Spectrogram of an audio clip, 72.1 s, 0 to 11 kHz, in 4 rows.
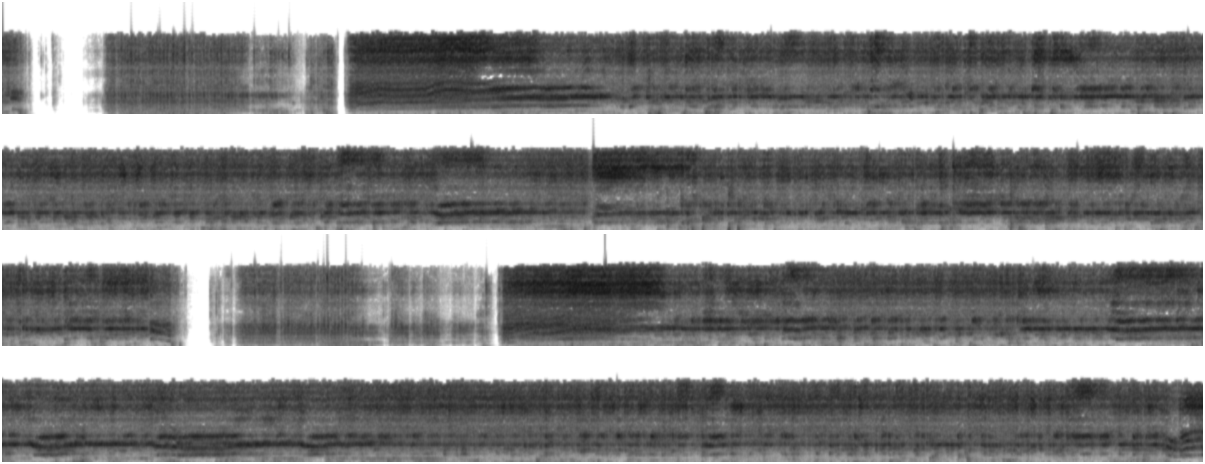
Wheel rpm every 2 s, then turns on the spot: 50, 20, 40, 190, 230, 230, 230, 230, 230, 230, 240, 230, 230, 230, 230, 230, 230, 230, 230, 60, 20, 40, 200, 230, 230, 230, 230, 230, 220, 230, 230, 230, 230, 230, 230, 210.
0-4 38-42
